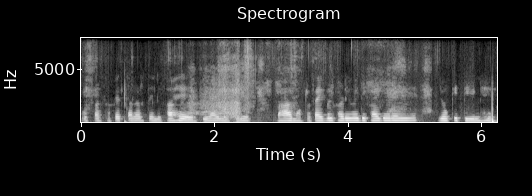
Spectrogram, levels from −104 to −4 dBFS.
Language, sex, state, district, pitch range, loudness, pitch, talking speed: Hindi, female, Chhattisgarh, Korba, 175-195 Hz, -22 LUFS, 180 Hz, 240 wpm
